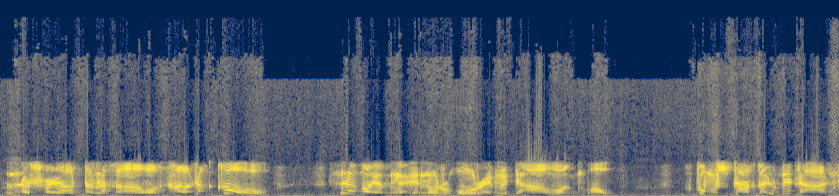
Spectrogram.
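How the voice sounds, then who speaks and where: A man's voice: high-pitched, big pitch swings, a little slow, lo-fi sound. An actor with a Filipino accent playing a worried, tender elderly father on the telephone in an Ilocano radio drama. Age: older. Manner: fretful, fatherly, exclaiming.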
